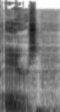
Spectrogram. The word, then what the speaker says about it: Ayers: I believe it's Ayers. It's A-Y-E-R-S.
